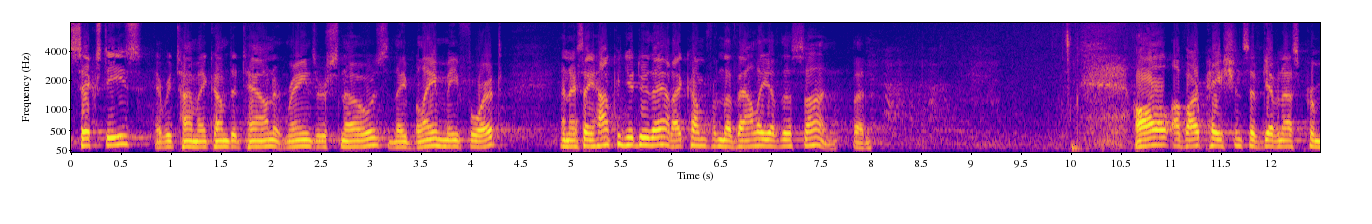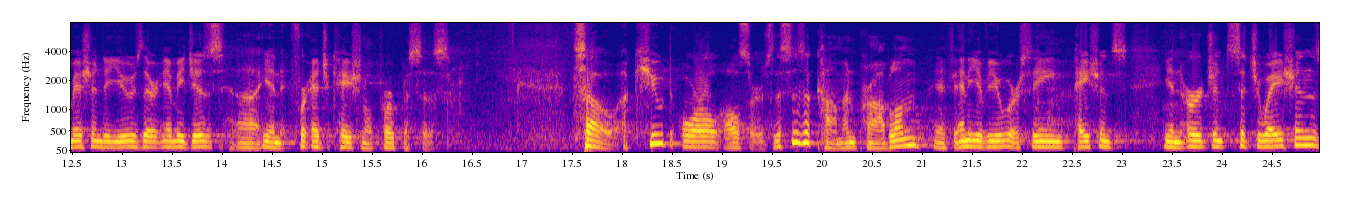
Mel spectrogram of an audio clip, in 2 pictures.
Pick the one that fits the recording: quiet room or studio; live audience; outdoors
live audience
